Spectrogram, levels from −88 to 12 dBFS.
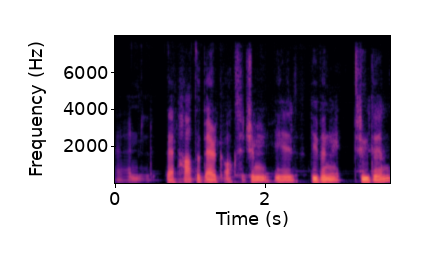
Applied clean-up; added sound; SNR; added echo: neural mask model DeepFilterNet 3.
